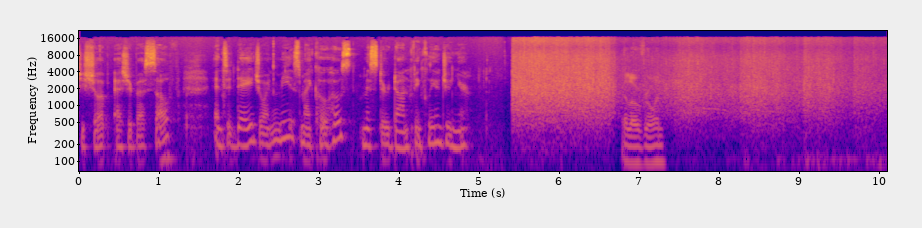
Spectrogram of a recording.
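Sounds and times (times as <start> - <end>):
speech: 0.0 - 5.2, 6.8 - 7.4
preset applause sound effect of crowd clapping: 5.4 - 10.0.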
